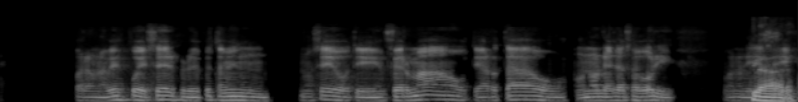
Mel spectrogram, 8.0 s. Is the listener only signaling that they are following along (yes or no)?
yes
